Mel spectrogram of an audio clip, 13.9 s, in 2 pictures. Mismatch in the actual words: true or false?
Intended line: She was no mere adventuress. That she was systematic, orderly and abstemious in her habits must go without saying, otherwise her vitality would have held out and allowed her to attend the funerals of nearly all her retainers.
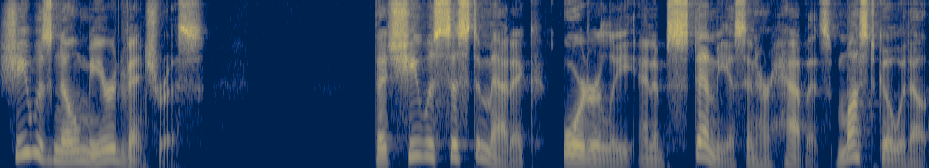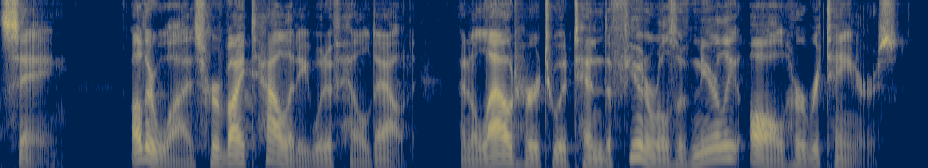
false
